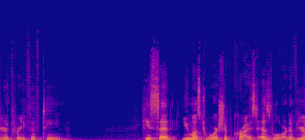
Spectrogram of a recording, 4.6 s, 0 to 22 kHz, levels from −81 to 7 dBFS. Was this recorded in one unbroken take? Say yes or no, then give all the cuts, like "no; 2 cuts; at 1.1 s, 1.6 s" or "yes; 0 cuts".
no; 1 cut; at 2.6 s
